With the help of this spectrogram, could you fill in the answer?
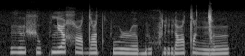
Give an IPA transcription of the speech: ð ʉ ʃ u kʷ lʲ a χ ɔ dˤ ɐ t͡sʼ u ɹ ə b e xʷ r u tˤ ə ŋ͡ǀ ɵ

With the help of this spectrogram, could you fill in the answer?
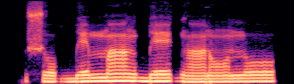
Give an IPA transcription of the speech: ʃ o˨ ɡ͡b e˨˦ m ã˦ ɡ͡b e˧ ɡ ã˨ ɾ ɔ̃˨˦ n o˦

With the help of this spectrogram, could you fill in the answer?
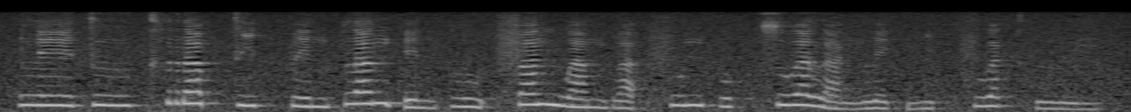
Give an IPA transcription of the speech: l eː˧ t ɯː˧ kʰ r a˥˩ p̚ t i˦˥ t̚ p e˧ n p l a˥˩ n ʔ e˩˦ n p l u˨˩ ʔ f a˥˩ ŋ w a˧ m b a˨˩ ʔ f u˥˩ n p o˦˥ k̚ s u˥˩ a̯ l a˩˦ ŋ l e˨˩ k̚ m i˨˩ t̚ f u˥˩ a̯ kʰ ɯː˧ j

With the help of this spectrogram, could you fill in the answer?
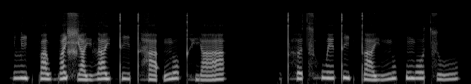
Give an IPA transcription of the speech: l i˦ ʔ p a˧ w b a˦ ɕ a˨˩ j l a˥˧ j t̪ i˧ t̪ʰ a˨ ʔ n̪ o˦ kʰ j a˨˦ | t̪ʰ ə˧ t͡sʰ w e˦ t̪ i˦ ʔ t̪ a˨˩ j n̪ u˦ k̚ m o˦ t͡s u˨˦

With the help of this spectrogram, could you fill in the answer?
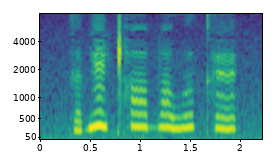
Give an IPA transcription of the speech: k ə˩˧ ɡ ɛ̃˥˧ ǁʰ ɒ˥ b ɒ˥˧ w ʊ˥ kʰ œ˧

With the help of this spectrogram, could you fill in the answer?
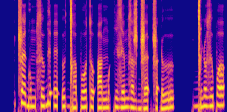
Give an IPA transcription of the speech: ʈ͡ʂ ɛ ɡ o m s ɯ ɡ e ʔ e ʔ ɯ ɡ͡ǀ a p o t o ʔ a ŋ͡m ʌ k i z e m z ʌ z ɖ͡ʐ ɛ ʔ ʈ͡ʂ ʌ ʔ ɽ ɯ | ɡ͡ǀ i ɳ o z ɯ p ʌ

